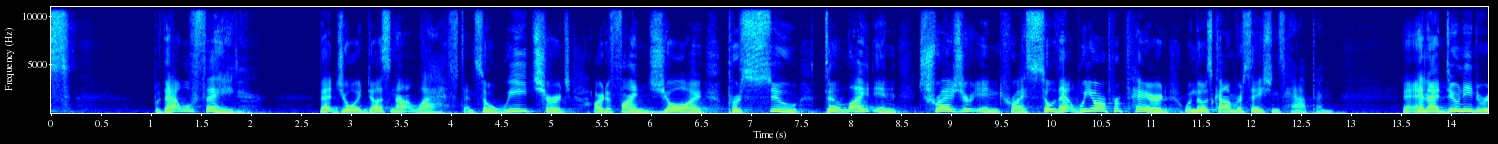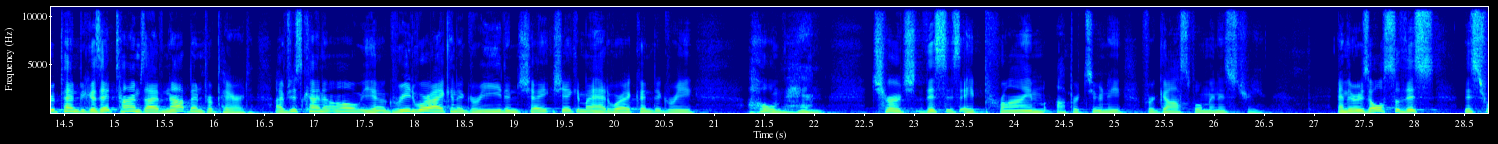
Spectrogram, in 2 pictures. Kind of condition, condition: setting, large echoing room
